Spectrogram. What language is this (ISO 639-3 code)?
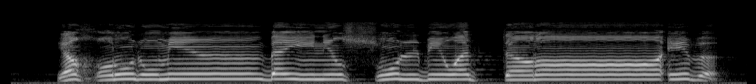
ara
